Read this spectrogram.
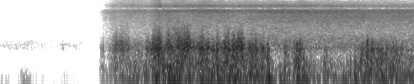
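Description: Wind gusts loudly across an open hillside.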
